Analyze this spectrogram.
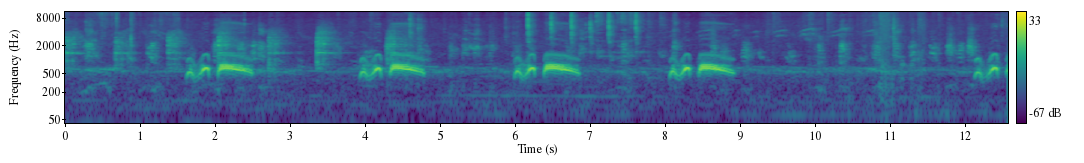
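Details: Spotted dove coo used to stimulate captive doves to coo: short wavering coo phrases repeated about every two seconds, each a few rising and falling notes, with faint chirping from other birds between them.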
